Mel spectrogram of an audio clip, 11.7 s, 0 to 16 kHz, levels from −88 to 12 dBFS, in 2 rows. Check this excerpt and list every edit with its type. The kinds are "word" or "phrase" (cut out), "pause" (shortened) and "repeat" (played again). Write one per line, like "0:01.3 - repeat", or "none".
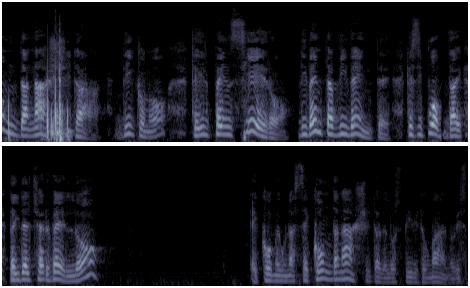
0:01.3 - pause
0:03.7 - word
0:05.5 - phrase
0:06.1 - word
